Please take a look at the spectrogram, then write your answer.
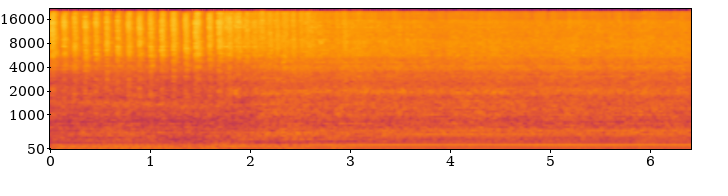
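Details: Briggs and Stratton V-twin with Nikki carburetor after cleaning carb and emulsion tubes to fix surging: settles into steady, even idle with firm low drone, no hunting or surging.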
